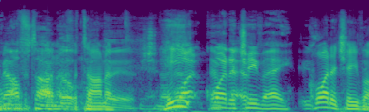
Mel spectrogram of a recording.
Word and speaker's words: Amalfitano: Amalfitano. Quite achiever, eh? Quite achiever. You know how I remember his name? Tell me. Amalfitano Coast in Italy.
